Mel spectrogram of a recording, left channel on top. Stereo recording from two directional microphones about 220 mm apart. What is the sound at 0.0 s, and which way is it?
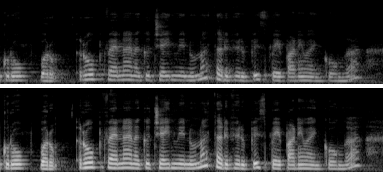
A woman's voice, 50° right (ahead or behind).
